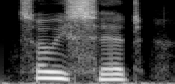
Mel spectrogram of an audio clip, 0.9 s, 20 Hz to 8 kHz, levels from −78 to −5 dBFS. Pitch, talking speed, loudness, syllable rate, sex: 200 Hz, 205 wpm, -13 LUFS, 5.3 syllables/s, female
